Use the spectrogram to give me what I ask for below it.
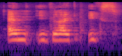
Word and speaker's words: NYX: parler des lip gloss NYX ou NYX pour la prononciation à la française.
